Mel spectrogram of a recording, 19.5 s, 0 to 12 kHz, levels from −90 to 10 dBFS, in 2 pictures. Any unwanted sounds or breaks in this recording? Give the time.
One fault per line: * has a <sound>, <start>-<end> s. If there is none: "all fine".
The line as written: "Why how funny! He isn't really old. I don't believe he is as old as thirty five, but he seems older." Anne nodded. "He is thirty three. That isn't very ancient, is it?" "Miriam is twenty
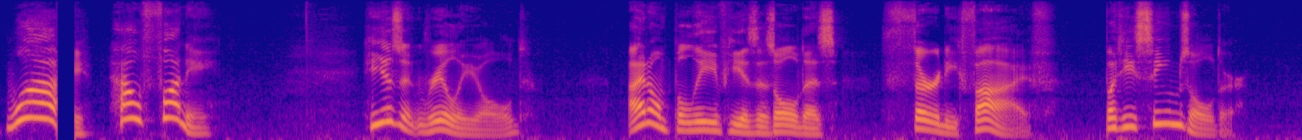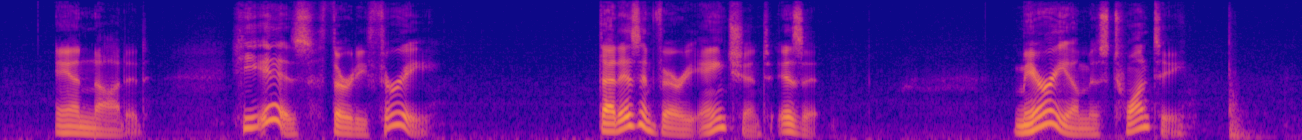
* has a dropout, 0.4-0.6 s
* has a thud, 19.0-19.4 s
